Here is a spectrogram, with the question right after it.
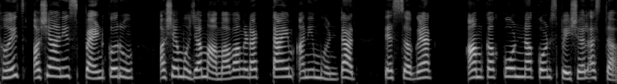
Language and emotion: Goan Konkani, neutral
